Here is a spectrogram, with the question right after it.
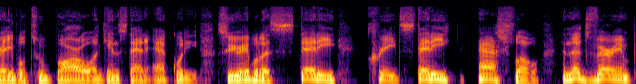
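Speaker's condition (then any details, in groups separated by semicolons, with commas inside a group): No condition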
